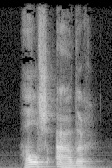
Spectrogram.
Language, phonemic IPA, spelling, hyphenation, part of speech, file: Dutch, /ˈɦɑlsˌaː.dər/, halsader, hals‧ader, noun, Nl-halsader.ogg
- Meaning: a jugular vein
